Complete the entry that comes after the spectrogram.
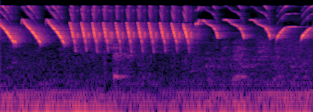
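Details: Canary song for stimulating other canaries: a few falling whistles, a quick rolling trill of pulses, then varied chirps and sweeping notes.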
